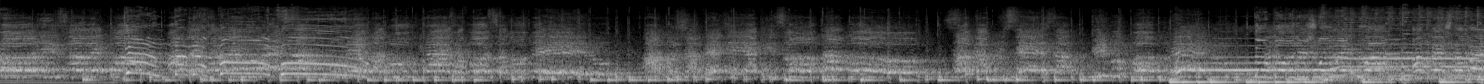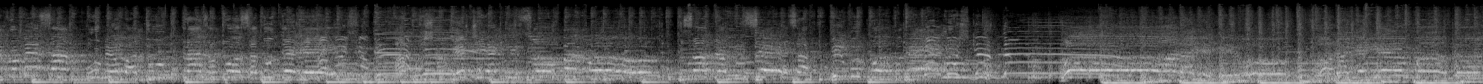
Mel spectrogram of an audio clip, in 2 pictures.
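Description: A 2019 samba school song, with a crowd-like chorus of voices singing over driving percussion and a pulsing bass. It plays loud and unbroken, and the bass pattern shifts a couple of times.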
